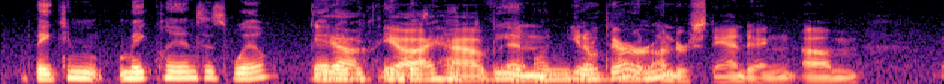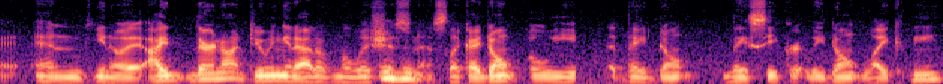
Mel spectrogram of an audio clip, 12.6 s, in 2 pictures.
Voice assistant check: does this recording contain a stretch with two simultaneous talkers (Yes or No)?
Yes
